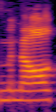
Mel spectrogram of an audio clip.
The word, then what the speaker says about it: Minal: So I introduce myself as Minal because I'm M-I-N-A-L, but my real pronunciation is Minal, but I don't like it. So I always say Minal.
